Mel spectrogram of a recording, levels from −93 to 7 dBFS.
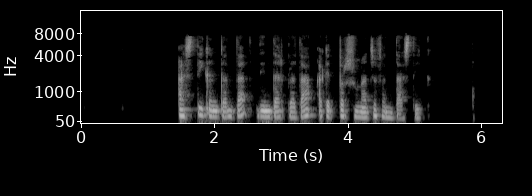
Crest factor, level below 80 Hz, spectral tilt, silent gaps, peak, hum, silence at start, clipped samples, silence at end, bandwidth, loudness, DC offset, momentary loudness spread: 20 dB; -68 dBFS; -4.5 dB/octave; none; -16 dBFS; none; 1.45 s; under 0.1%; 1.2 s; 8 kHz; -33 LUFS; under 0.1%; 7 LU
